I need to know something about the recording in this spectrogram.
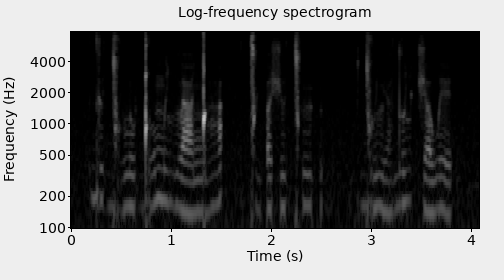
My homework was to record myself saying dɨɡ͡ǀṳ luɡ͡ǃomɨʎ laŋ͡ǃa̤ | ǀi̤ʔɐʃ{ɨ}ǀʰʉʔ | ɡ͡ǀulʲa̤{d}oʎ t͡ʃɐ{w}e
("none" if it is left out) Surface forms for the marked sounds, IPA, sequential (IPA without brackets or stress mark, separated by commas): ɨ, d, w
